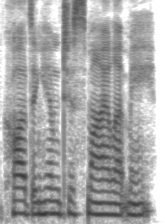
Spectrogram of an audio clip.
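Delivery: usual speaking voice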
